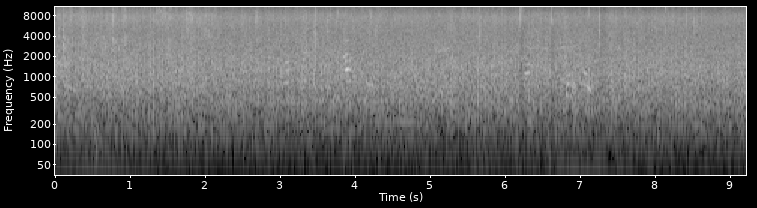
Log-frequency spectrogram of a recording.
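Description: Cloudburst: heavy rain falling steadily onto standing floodwater and wet ground, one sharp tick about four seconds in.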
